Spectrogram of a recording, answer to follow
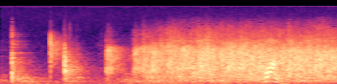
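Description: Snooker balls clicking: the cue strikes the cue ball, then a few sharp knocks as the long red is potted. About two seconds in, the crowd breaks into steady applause for the pot.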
